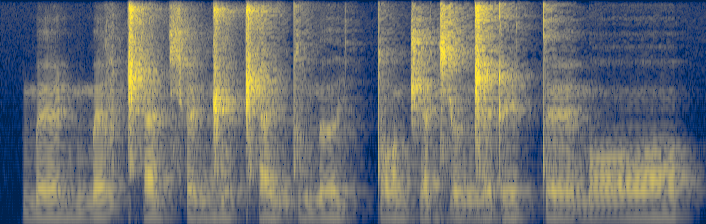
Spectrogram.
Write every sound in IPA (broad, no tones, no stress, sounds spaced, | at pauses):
m ɛː ɳ mː ɛ v ǁʰ æ ɳ t͡ɕʰ ɛ ɳ ŋ͡ǁ o ǁʰ æ i̯ n d u n̪ əː i̯ tː ɔ n d͡ʒ æ d͡ʑ əː ŋ͡ǁ ɛ ʈ e tː ɛː n̪ ɔː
